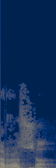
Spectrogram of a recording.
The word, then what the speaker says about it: rosso: regu esto, Durante el bienio rosso. – ¿Cómo pronuncias esa R inicial? – Rosso.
